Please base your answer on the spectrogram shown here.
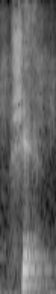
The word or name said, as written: xie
